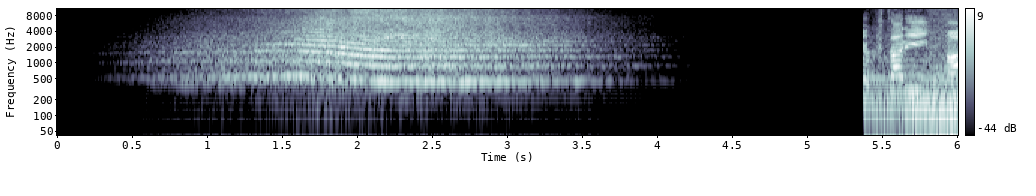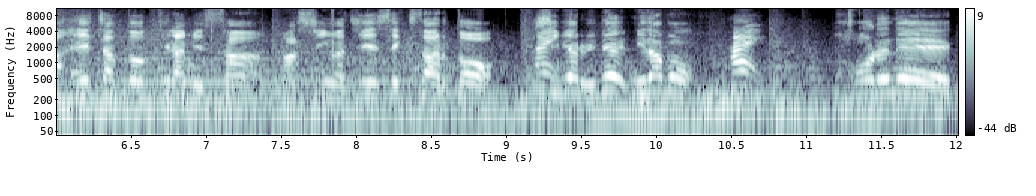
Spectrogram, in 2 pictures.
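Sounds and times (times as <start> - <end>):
fast engine passing by: 0.1 - 4.3, 5.4 - 11.0.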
